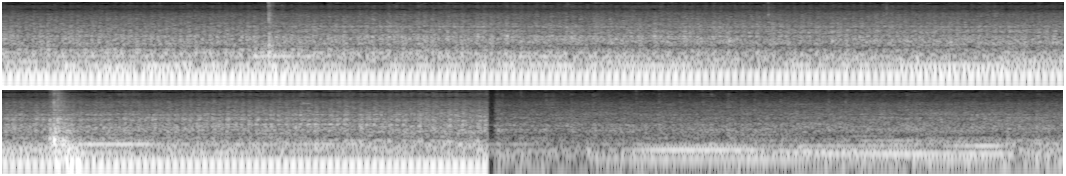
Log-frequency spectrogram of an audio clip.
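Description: Car engine idling close by, a steady low rumble, with a single sharp knock about halfway through. Near the end the rumble cuts off abruptly, leaving quieter background with a faint low hum.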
